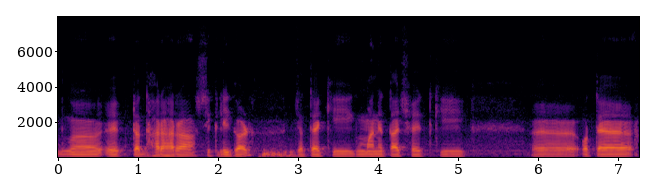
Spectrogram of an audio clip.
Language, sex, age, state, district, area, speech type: Maithili, male, 45-60, Bihar, Araria, rural, spontaneous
